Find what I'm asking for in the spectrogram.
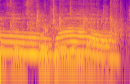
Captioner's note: more applause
